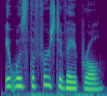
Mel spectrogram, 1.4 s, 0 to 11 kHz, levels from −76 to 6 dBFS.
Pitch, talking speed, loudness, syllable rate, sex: 200 Hz, 250 wpm, -16 LUFS, 5.4 syllables/s, female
